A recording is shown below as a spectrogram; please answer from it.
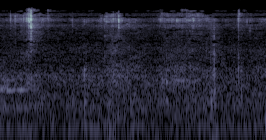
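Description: Quiet chewing of a mouthful of food, with a few faint soft mouth clicks over a low, steady room hum.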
